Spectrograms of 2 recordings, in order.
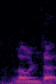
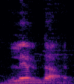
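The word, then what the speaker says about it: lambda: लवंडा से। तो मतलब बोलिएगा लवंडा ठीक है, बट याद रखिएगा लैम्डा।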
